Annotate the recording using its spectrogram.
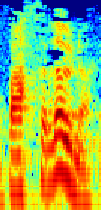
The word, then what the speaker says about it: Barcelona: We were in Barcelona on one occasion, or Barcelona, as they pronounce, and we're trying to read a map, and a lady came to help us.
